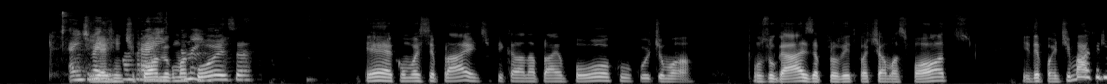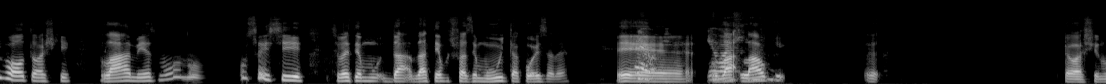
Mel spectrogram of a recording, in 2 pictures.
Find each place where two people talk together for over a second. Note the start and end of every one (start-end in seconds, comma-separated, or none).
0.9-2.1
